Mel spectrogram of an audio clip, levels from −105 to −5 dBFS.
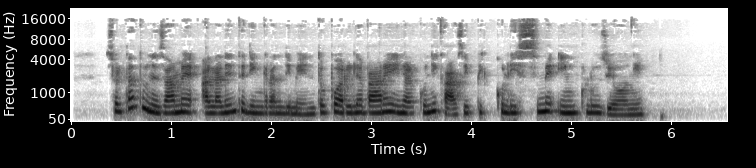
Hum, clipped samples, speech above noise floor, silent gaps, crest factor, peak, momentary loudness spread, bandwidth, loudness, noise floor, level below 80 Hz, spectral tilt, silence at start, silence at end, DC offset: none; under 0.1%; 54 dB; none; 16 dB; -4 dBFS; 8 LU; 16.5 kHz; -19 LUFS; -73 dBFS; -58 dBFS; -5 dB/octave; 0.35 s; 0.85 s; under 0.1%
